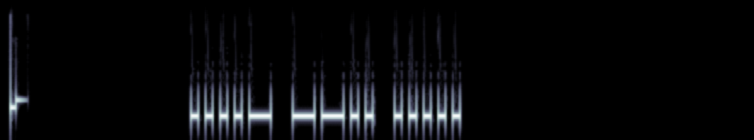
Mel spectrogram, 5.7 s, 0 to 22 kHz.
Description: Morse code, heard as a keyed tone, about 22 wpm, 700 Hz. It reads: 4Z5
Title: Callsign Prefixes for Top 50 DXCC - 22wpm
